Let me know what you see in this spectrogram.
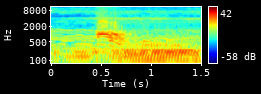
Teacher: Makhorijul huruf qaf terletak pada pangkal lidah dan langit-langit. Sedangkan sifatul huruf qaf terdiri dari 6 sifat, yaitu jahr, nafas ditahan.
